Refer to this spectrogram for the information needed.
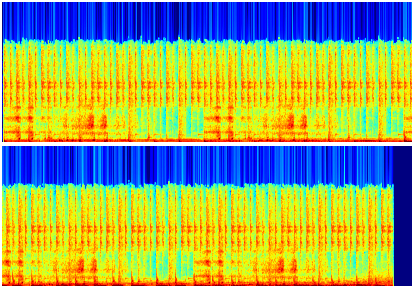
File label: House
